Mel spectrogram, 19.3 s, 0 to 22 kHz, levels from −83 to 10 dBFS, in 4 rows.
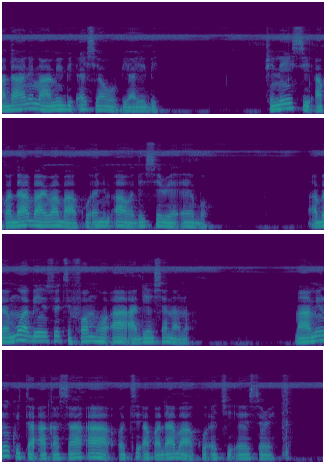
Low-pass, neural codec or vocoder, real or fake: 9.9 kHz; none; real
